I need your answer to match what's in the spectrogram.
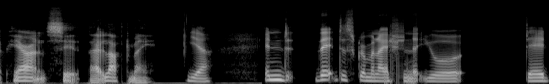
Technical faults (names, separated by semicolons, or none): robotic sound from repeated short buffers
